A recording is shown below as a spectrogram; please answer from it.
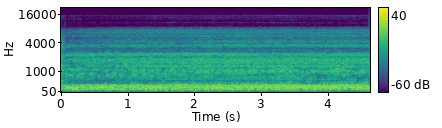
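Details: Excavator diesel engine that was hard to start and needed petrol to fire, injector calibration involved: steady, even idle with a constant low rumble and no stumbling or hunting; normal idle.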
